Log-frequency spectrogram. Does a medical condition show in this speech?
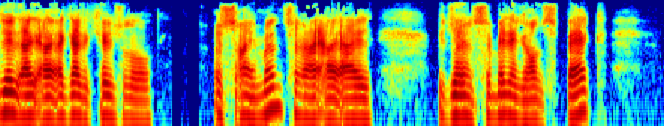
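Yes: spinal muscular atrophy type 2; congenital, never walked or stood, lifelong wheelchair user, could not type or use computer fast enough; about 60 years since onset, uses Dragon voice to text.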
